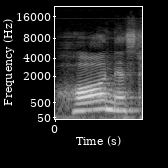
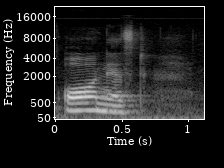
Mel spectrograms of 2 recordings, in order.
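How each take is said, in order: First: The word begins with an h sound. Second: The word begins with a vowel sound. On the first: The speaker calls it wrong. "हॉनेस्ट नहीं पढ़ेंगे" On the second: The speaker calls it right. "इसको पढ़ेंगे ऑनेस्ट"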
